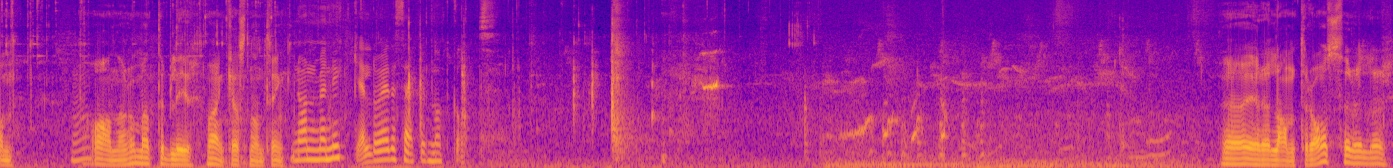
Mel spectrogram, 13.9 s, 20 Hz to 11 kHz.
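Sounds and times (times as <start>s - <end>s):
speech: 0.0s - 5.0s, 12.2s - 13.9s
hens clucking in a henhouse: 6.5s - 12.1s.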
